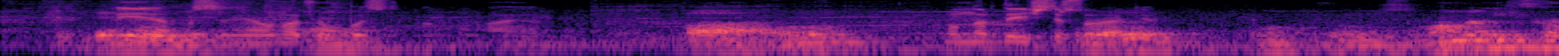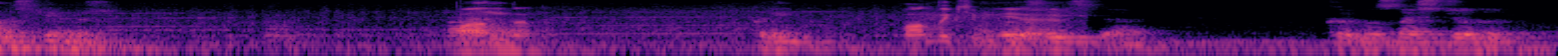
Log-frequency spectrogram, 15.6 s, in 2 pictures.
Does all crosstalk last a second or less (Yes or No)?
No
